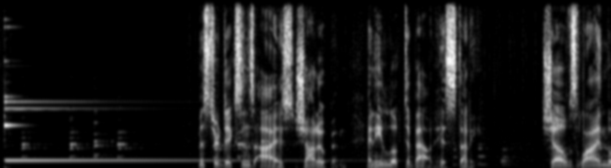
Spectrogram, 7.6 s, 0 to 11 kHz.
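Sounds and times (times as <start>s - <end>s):
doorbell chime in a home: 0.0s - 4.5s
speech: 2.5s - 6.2s, 6.8s - 7.6s.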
